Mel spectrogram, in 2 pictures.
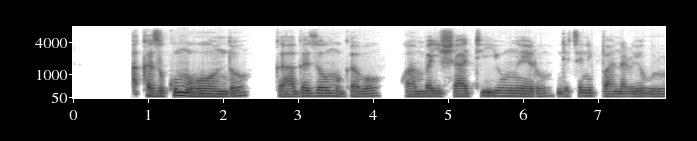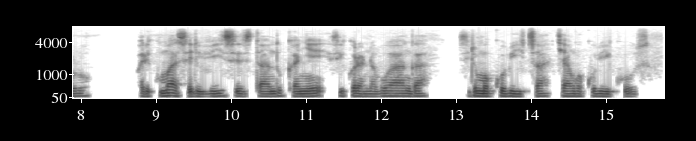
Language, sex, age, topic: Kinyarwanda, male, 18-24, finance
